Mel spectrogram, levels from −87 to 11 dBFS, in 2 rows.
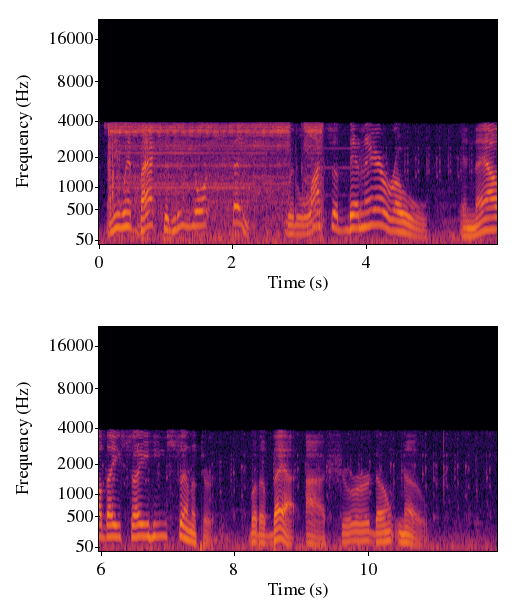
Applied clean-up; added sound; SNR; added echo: none; Camera; 10 dB; none.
